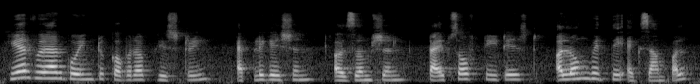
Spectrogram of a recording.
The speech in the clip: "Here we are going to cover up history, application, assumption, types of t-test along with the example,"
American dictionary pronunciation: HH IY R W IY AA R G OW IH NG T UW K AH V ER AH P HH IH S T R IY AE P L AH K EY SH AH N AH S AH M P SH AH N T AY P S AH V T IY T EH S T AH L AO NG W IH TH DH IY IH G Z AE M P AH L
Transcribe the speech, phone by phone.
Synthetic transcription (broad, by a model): HH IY R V IY AA R G OW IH NG T UW K AH V ER AH P HH IH S T R IY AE P L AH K EY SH AH N AH S AH M P SH AH N T AY P S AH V T IY T EH S T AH L AO NG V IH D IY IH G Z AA M P AH L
